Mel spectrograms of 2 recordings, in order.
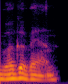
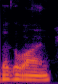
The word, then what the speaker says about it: Bhagawan: You might be accustomed to spelling it with a V, but when people see the V, they know that V is pronounced differently, right, than a W.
